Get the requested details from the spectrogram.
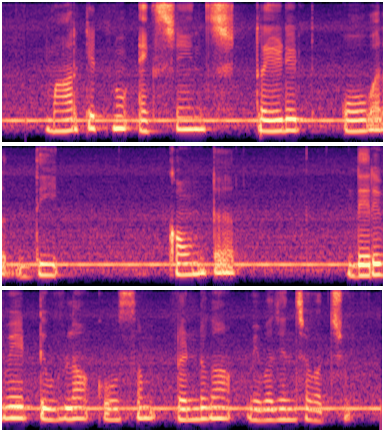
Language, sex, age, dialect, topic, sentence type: Telugu, male, 31-35, Central/Coastal, banking, statement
